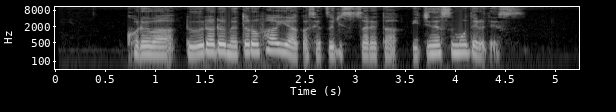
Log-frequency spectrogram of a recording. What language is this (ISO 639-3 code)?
jpn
